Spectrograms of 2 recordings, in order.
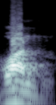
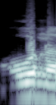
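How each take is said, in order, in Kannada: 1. ಈ ಪದ 'sun' ಜೊತೆ ಪ್ರಾಸ ಆಗುತ್ತೆ, ಸಣ್ಣ ಸ್ವರ ಜೊತೆ. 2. ಈ ಪದ 'bone' ಜೊತೆ ಪ್ರಾಸ ಆಗುತ್ತೆ, ದೀರ್ಘ O ಜೊತೆ. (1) "ಅದು ಒನ್ ಒನ್" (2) "ಓನ್ ಅಲ್ಲ"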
